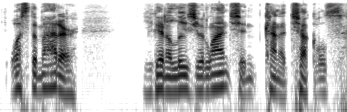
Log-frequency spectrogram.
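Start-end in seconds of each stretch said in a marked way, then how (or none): 0.1-2.4 hushed whisper. Speaking from behind a player's character during speeches, whispering. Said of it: "He whispers".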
